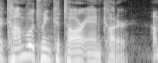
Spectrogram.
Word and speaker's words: Qatar: way that goes poorly pronounced cutter by the way also qatar yeah i'm gonna call it cutter though the official pronunciation i remember hearing was cutter and i was just like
